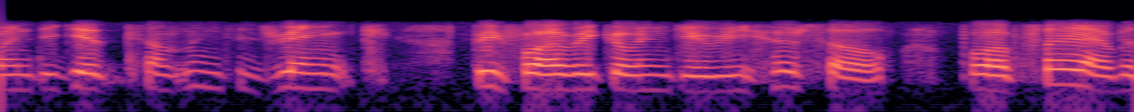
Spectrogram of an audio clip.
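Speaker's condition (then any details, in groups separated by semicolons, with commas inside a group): Cerebral palsy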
